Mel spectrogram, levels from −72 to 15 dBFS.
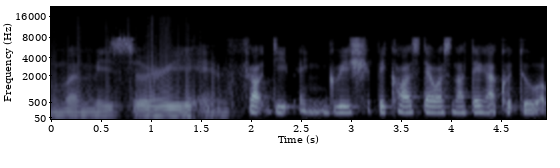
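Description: From 0.00 to 1.98 s the speech carries a steady buzz at about 92 Hz and drags to roughly 0.53 times normal speed. This is a block size mismatch (padded): each block holds only 256 written samples, which fits a read block near 480 samples, and the shortfall is filled with silence.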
